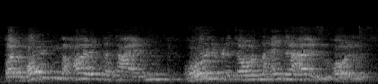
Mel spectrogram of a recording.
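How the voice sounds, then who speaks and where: German interpreter spouting repetitive nonsense, mock german accent, radio sketch, far off and noisy. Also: male voice, very high-pitched, lively intonation, brisk. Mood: babbling. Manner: rattling, repetitive babble. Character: babbling German male interpreter in mock-foreign gibberish. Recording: old radio clip over echoey hall speakers, muffled, noisy.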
